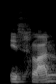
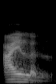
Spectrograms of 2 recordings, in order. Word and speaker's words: island: yang membaca dengan pengucapan Island atau Islam ini harusnya diperbaiki karena pengucapan yang benar tanpa es hanya dibaca Ilen ilen Ilen ilen bukan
